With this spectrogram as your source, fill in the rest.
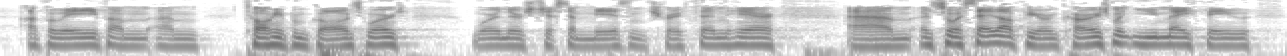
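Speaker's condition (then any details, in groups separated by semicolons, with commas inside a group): Cleft palate; speech not that clear at times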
